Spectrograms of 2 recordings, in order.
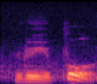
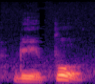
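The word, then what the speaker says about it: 呂布: 여포는 어떻게 발음? 류뿌 이렇게 하죠. 뿌라고 발음. 류뿌. 그래서 이렇게 표기를 한다.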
